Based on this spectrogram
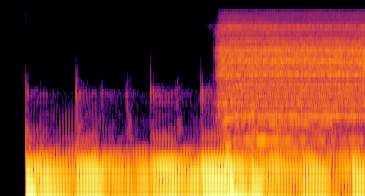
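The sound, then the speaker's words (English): An electric jigsaw runs loud with a steady, buzzing motor drone, then turns harsher and hissier partway through as the blade bites in. No voices. “One of them had a hammer in his hands. The other held an electric jigsaw.”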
